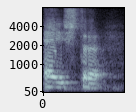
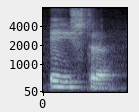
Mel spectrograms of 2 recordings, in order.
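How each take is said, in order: First: The first vowel is an open e. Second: The first vowel is a closed e. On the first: This is how São Paulo speakers say it. "o de vocês tem um som aberto" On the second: This is how speakers from another region say it. "as vogais que eu pronuncio têm um som fechado"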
